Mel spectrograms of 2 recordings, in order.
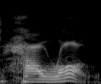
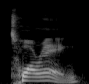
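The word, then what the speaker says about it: Hwoarang: The old announcer literally goes, "How wrong?" Wins. Okay. And like that's not how the name is pronounced. Yeah. Twarang. But he says how wrong.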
